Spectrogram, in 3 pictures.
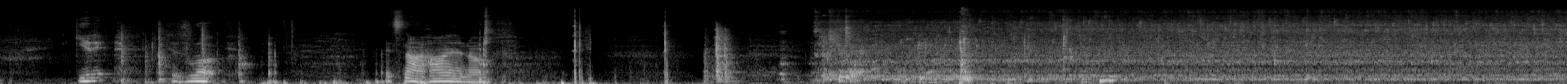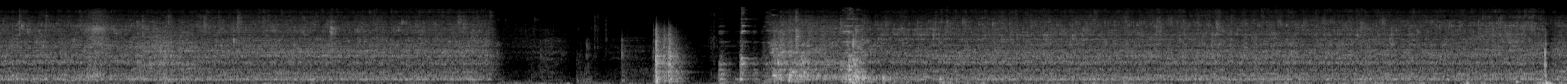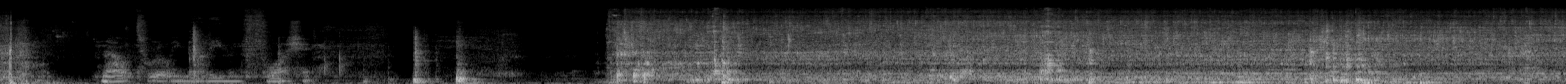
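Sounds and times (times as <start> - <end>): toilet flushing: 8.1 - 20.8, 23.2 - 31.8, 37.4 - 47.0.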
